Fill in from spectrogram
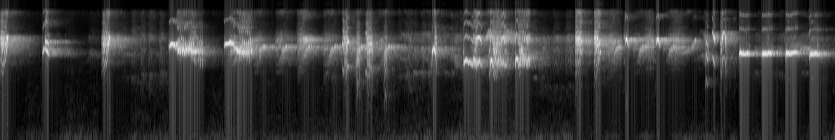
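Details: Kolibri ninja out for morning dew-bathing, giving a busy stream of high, sharp chirps and twitters, ending on a steady thin whistled note.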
